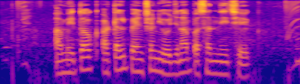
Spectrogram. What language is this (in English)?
Magahi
